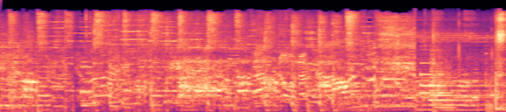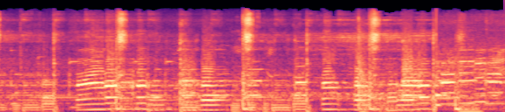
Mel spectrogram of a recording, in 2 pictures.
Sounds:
Music, Speech

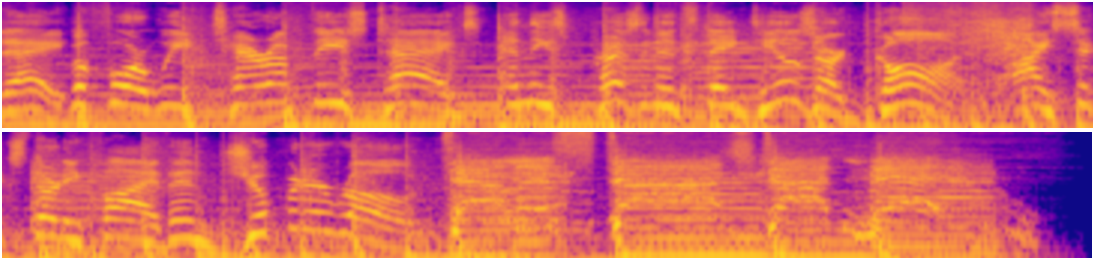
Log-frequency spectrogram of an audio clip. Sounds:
Music, Speech

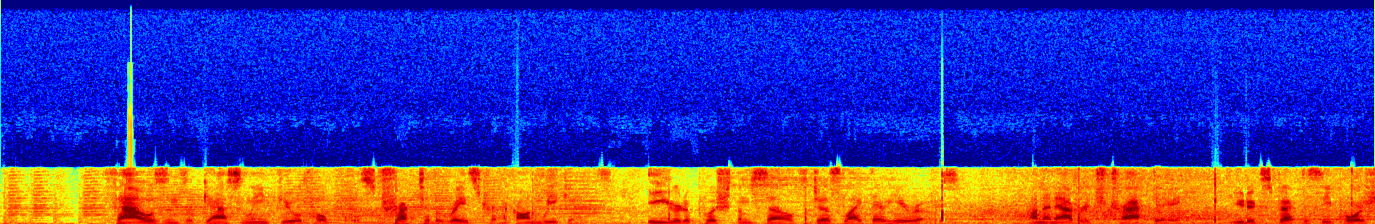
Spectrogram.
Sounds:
Vehicle, Car, Music, Speech

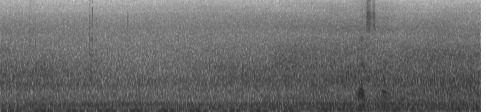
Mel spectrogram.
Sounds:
Vehicle, Car, Speech

